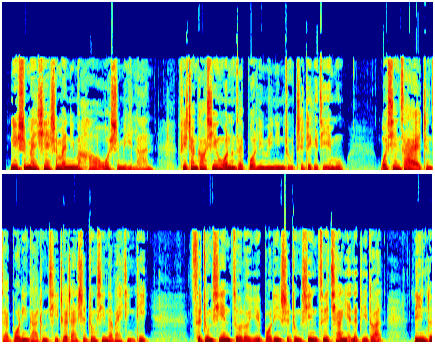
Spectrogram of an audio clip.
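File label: Chinese mandarin; sprecher; chinesisch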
